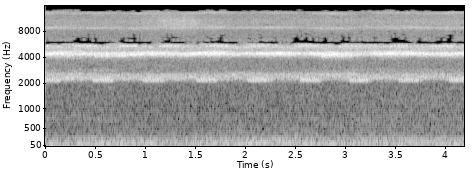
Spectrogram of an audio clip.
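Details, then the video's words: A summertime chorus of New England crickets: an even, unwavering high-pitched trill layered in several bands, with no pauses, above faint low-frequency background hiss. "Over 1 Hour Of Tinnitus Masking With Crickets"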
